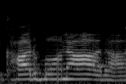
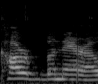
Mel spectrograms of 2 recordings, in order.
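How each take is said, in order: First: It is said with an Italian pronunciation. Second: It is said with an American English pronunciation. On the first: The listener understands the order. "now I understand what you're saying" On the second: The listener cannot understand the order. "that's how he pronounces it"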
